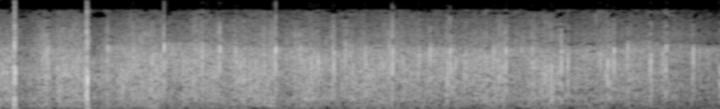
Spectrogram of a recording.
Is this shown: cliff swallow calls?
no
